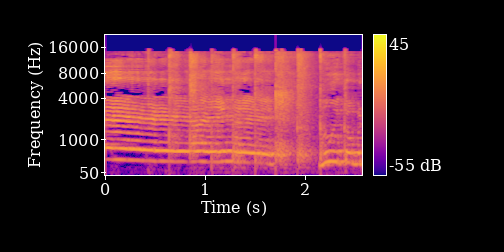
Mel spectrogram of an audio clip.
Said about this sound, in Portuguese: Muito obrigado pelos aplausos.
